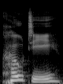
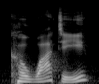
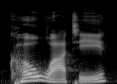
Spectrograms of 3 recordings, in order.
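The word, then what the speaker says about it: coati: is a word that looks like it would be pronounced koti but it is not it is uh you've got a few pronunciations kawati uh also well that's very similar so kawati kowati or kwati the first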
